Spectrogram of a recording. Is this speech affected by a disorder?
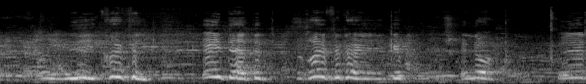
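Yes: dyskinetic cerebral palsy, severe.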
